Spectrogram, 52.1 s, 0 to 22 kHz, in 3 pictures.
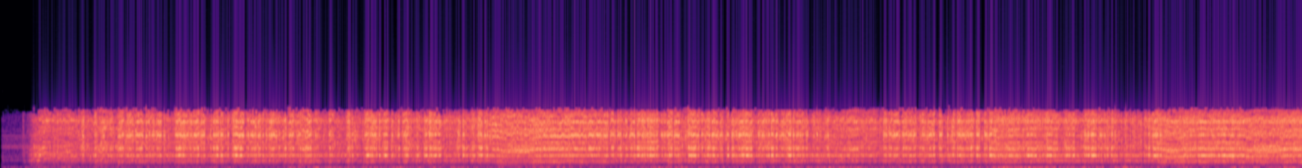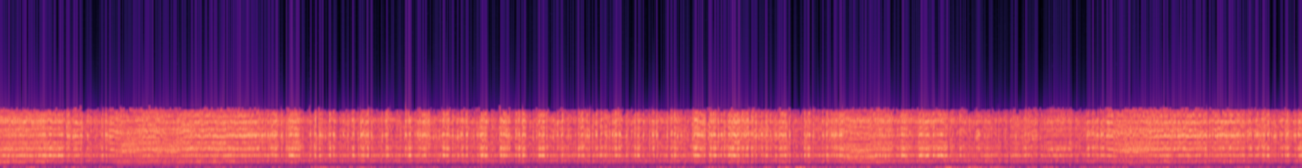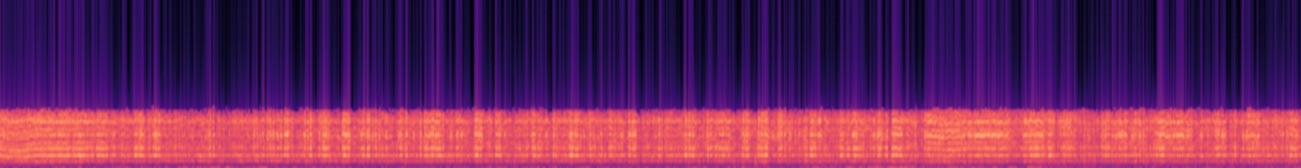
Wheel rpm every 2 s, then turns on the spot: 150, 230, 230, 230, 230, 230, 230, 230, 230, 220, 230, 240, 230, 230, 230, 230, 230, 230, 230, 230, 230, 230, 230, 230, 230, 240.
none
